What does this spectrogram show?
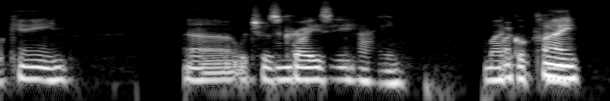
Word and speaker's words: Caine: Michael Caine. You pronounce it as in My Cocaine. Michael Caine.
